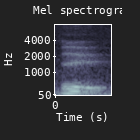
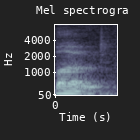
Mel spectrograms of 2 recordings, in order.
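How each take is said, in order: First: The vowel is a long 'oo' sound. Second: The vowel is a long 'oh' sound. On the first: The speaker calls it wrong. "please don't pronounce it boot" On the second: The speaker calls it right. "it's pronounced boat"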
